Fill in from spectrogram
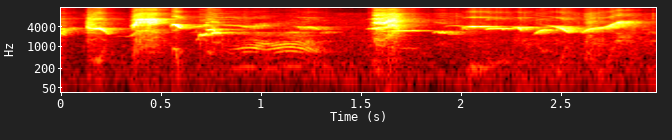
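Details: Oriental magpie-robin in a singing contest, giving harsh rasping bursts and high whistled phrases, with a lower wavering sound in between.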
